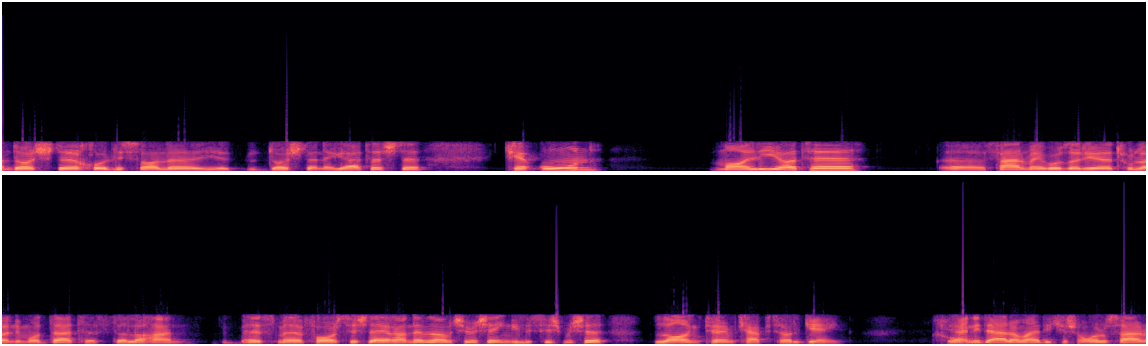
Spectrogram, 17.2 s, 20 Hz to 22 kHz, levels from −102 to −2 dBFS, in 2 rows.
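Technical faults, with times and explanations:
No technical faults, with times and explanations, are present in this speech.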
